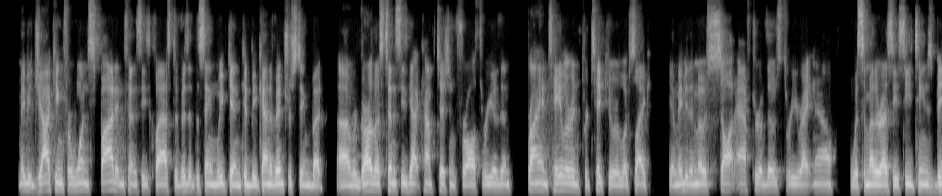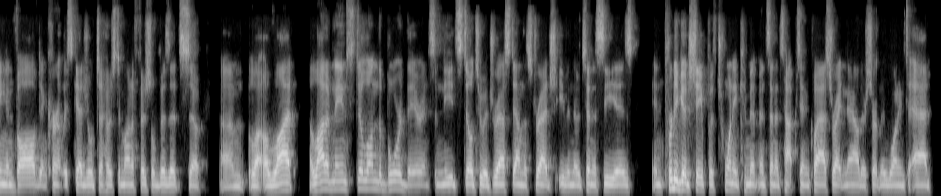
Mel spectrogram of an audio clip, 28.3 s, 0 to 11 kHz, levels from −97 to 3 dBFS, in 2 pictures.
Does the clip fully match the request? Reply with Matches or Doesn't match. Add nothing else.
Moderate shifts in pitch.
Doesn't match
